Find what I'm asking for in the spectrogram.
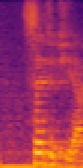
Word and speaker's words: Syntyche: And it may be that it's just exclusively limited to Euodia and Syntyche, I believe is the correct pronunciation. I looked that up once and now I've forgotten it, but I think it's Syntyche.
